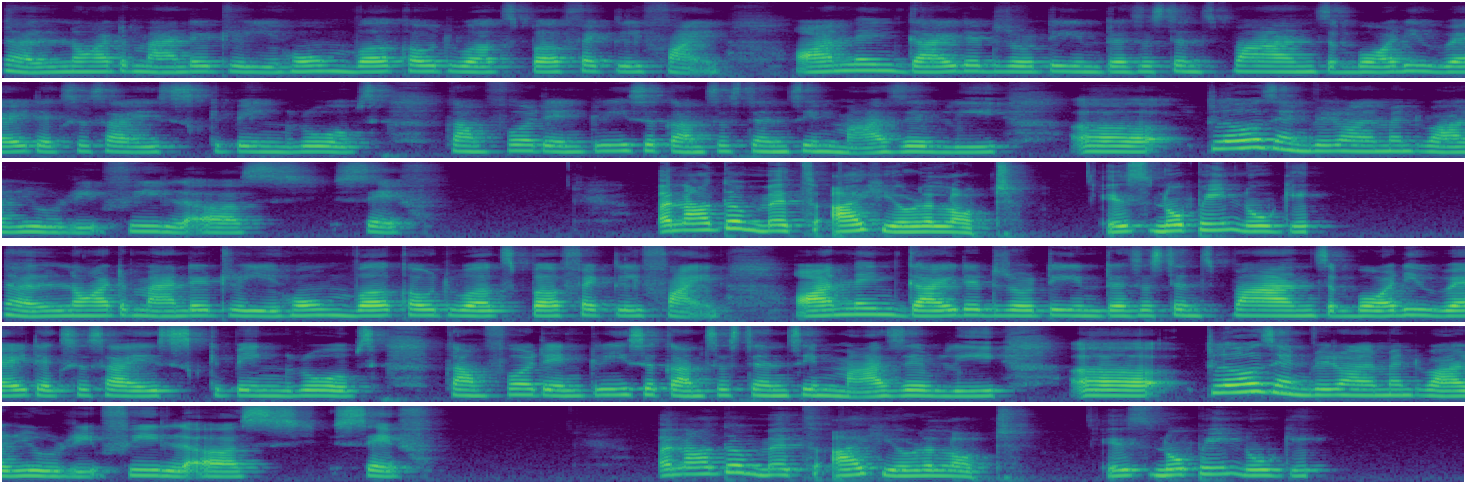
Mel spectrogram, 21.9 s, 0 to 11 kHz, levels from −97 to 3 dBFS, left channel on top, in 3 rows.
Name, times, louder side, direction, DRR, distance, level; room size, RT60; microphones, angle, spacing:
voice 1, 0.0-16.8, right 3 dB, 70° right, 1.2 m, -26 dB
voice 2, 17.9-19.7 20.1-21.2, left 4 dB, 70° left, 0.9 m, -23 dB
12.5 x 9.8 x 3.0 m
head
